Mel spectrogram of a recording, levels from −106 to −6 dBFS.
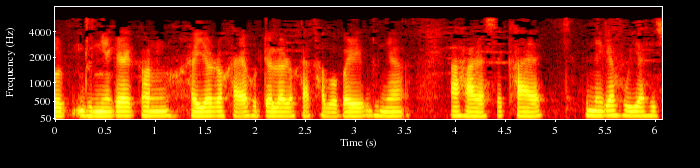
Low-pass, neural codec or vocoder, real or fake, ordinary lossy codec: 7.2 kHz; none; real; MP3, 24 kbps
